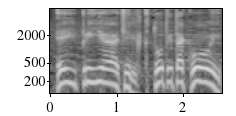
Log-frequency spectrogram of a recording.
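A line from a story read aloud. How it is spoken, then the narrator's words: Shouted. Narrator (Russian): прокричал ему Джек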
